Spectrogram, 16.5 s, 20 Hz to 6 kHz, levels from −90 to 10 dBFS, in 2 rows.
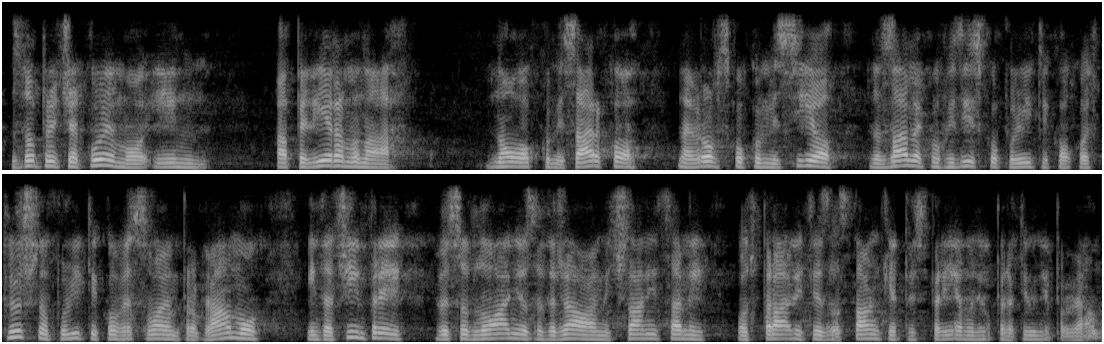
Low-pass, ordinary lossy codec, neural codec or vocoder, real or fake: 5.4 kHz; none; vocoder, 22.05 kHz, 80 mel bands, HiFi-GAN; fake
